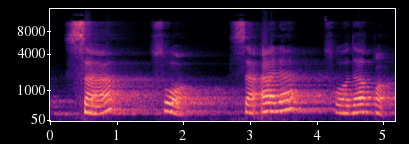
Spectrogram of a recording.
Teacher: سین سیٹی کے ساتھ، جبکہ صاد سیٹی اور پر دونوں کے ساتھ پڑھا جائے گا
